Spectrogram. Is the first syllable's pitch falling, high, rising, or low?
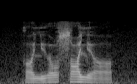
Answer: low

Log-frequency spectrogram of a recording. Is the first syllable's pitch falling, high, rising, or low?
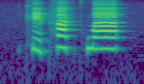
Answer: falling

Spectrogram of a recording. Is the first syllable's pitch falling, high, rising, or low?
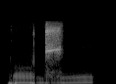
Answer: low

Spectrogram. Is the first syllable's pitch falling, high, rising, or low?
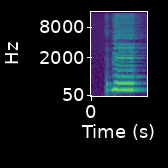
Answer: high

